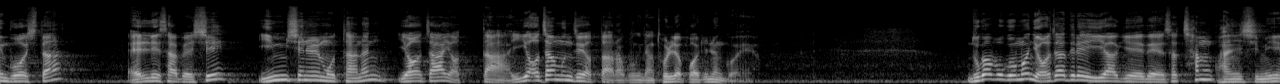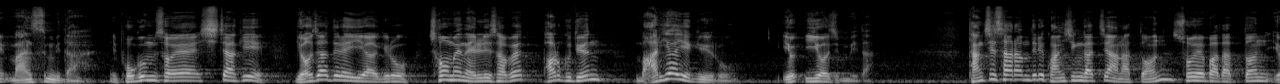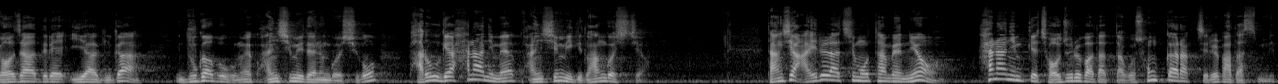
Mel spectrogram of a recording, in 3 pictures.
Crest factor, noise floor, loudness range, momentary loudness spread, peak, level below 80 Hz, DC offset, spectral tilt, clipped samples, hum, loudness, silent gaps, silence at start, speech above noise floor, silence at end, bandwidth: 24 dB; -51 dBFS; 3 LU; 8 LU; -4 dBFS; -68 dBFS; under 0.1%; -5 dB/octave; under 0.1%; none; -26 LUFS; none; 0 s; 25 dB; 0 s; 16 kHz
